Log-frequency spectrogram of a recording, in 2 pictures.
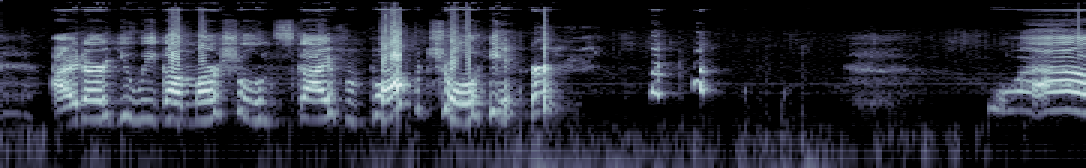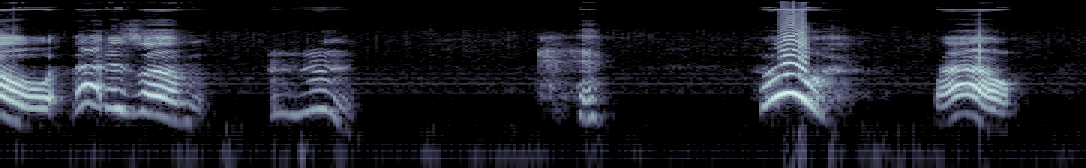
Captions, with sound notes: I'd argue we got Marshall and Skye from Paw Patrol here! (laughing) WOW, that is, um... (clears throat) (soft chuckle) WHOO. Wow.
